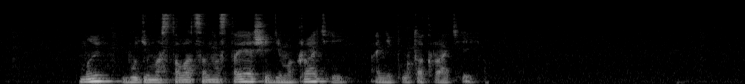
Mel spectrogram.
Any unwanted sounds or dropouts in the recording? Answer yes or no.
no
